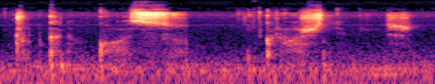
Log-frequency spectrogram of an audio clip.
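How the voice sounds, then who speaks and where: A woman is speaking. She is whispering. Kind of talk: poetry reading.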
